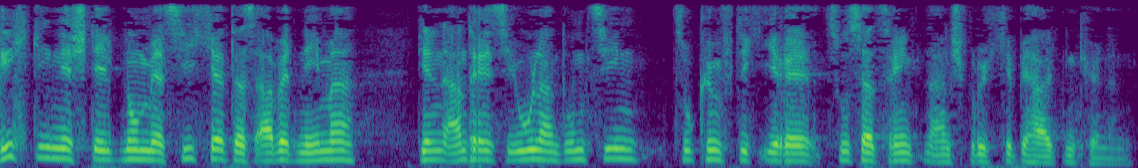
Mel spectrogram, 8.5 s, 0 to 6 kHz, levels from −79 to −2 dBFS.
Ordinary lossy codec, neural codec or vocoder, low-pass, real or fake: none; none; 5.4 kHz; real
